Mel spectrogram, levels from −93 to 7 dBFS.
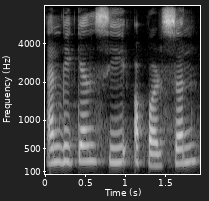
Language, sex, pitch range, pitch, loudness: English, female, 250-280 Hz, 265 Hz, -16 LUFS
